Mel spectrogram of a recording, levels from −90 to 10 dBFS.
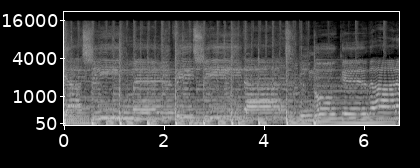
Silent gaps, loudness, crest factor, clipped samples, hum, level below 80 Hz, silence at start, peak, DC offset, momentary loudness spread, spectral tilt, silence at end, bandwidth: none; -18 LUFS; 14 dB; under 0.1%; none; -24 dBFS; 0 s; -4 dBFS; under 0.1%; 2 LU; -5 dB/octave; 0 s; 16.5 kHz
